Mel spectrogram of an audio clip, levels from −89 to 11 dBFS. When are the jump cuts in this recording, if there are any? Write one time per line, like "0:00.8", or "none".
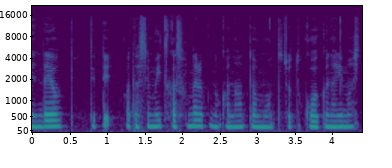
0:01.1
